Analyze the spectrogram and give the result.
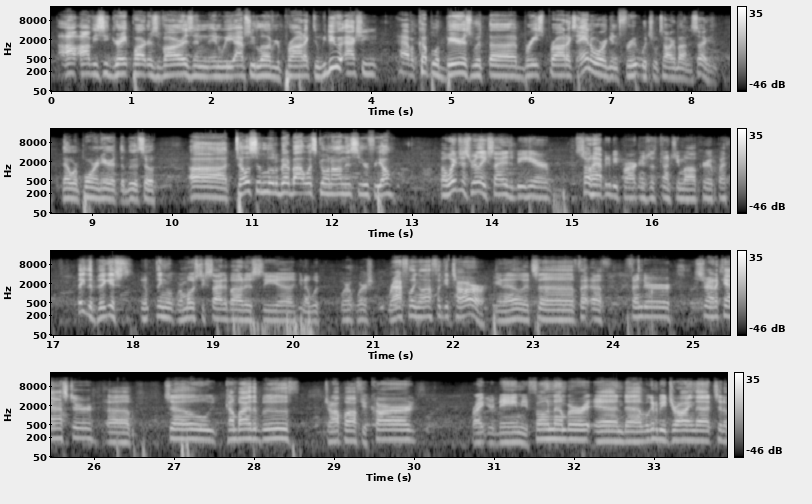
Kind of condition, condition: setting, busy venue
